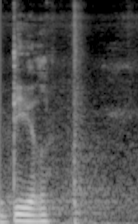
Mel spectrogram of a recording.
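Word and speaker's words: дээл: This is called a deal. But a little brown. Although, again, I can't pronounce the L very well, so it's more like deal.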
